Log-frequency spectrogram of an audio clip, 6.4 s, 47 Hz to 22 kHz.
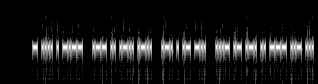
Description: Morse code, heard as a keyed tone, about 40 wpm, 700 Hz. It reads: THEY WILL READ VARIOUS
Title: Sentences from Top 1000 Words - Review Part 4 - 40wpm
